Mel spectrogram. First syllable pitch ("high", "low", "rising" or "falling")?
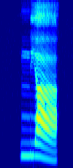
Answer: falling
